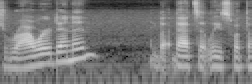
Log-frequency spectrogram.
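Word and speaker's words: Rowardennan: got to our hotel here, and apparently it's pronounced Rauerdenen.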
